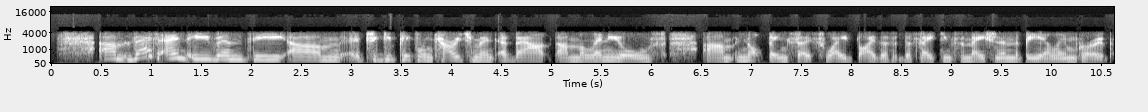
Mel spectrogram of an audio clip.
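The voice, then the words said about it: Lovely accent. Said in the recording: “I would recognize that lovely accent.”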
